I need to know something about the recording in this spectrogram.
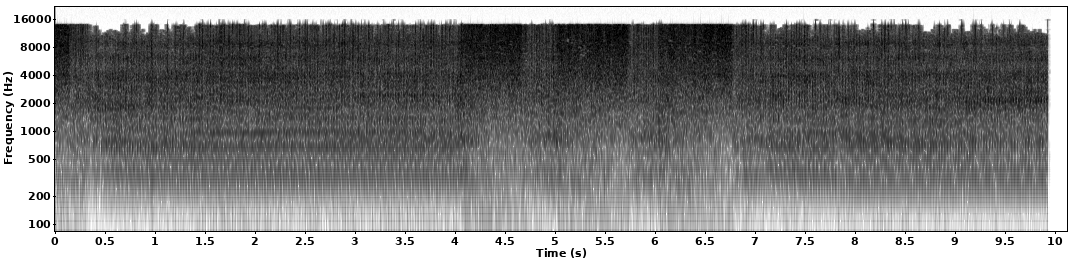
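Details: Suzuki LTZ400 quad's single-cylinder engine idles, revs sharply and settles back with a loose metallic rattle; cause unknown.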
